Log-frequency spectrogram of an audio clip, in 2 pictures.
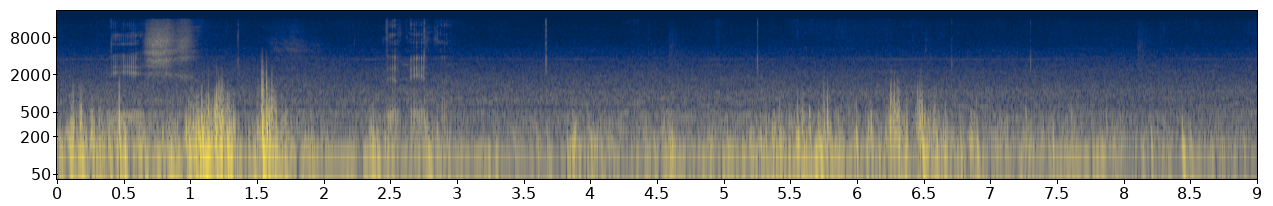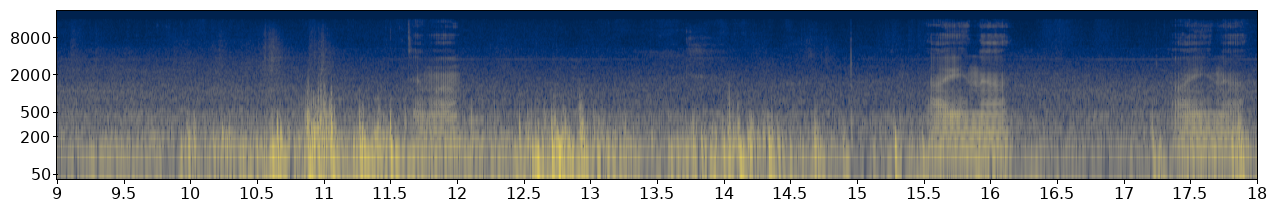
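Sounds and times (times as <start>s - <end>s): air rushing across microphone: 0.0s - 2.5s, 9.8s - 15.8s
air conditioner humming: 0.0s - 18.0s.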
